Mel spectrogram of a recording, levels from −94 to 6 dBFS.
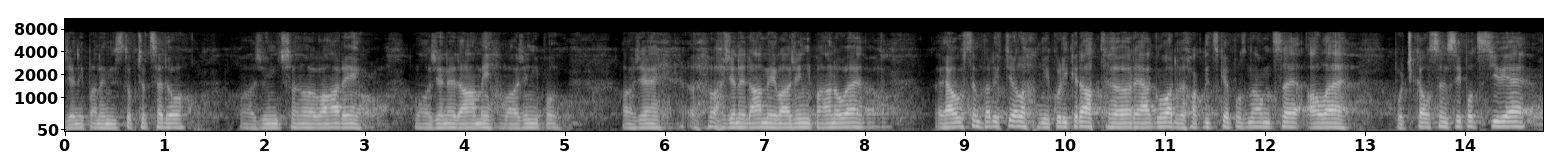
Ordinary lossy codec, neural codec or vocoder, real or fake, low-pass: MP3, 64 kbps; codec, 16 kHz, 4.8 kbps, FACodec; fake; 7.2 kHz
